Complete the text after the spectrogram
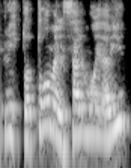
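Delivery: ordinary talk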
